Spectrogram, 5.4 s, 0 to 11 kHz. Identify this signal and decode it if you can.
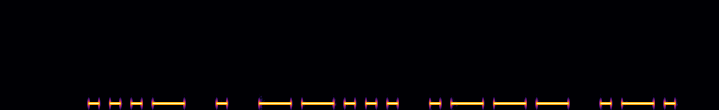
Morse code, heard as a keyed tone, about 16 wpm, 700 Hz. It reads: VE7JR
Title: DXCC-100 Call Signs - 5 Characters - Repeated 2x - 15wpm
